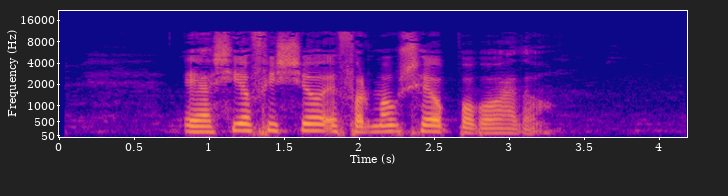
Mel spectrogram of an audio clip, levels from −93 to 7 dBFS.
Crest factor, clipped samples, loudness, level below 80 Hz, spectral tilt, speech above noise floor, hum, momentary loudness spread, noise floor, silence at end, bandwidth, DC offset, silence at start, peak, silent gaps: 20 dB; under 0.1%; -21 LUFS; -60 dBFS; -4.5 dB/octave; 41 dB; none; 8 LU; -62 dBFS; 0.9 s; 11.5 kHz; under 0.1%; 0.85 s; -4 dBFS; none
